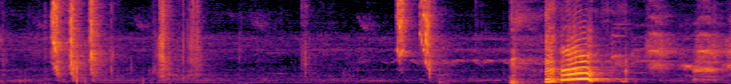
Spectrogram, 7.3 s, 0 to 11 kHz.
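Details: A 35-day-old male black-saddle German Shepherd puppy, recorded on 30/11/2015, gives a sharp, high, rising whine near the end, after scattered clicks and taps in a quiet room.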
